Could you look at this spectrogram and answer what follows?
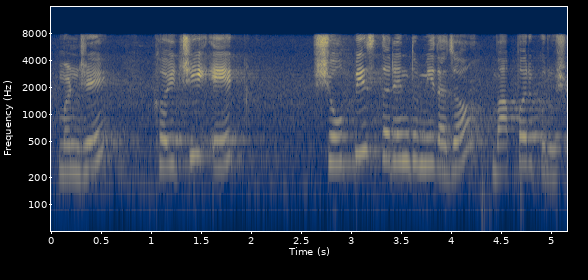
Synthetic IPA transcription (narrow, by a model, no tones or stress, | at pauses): m̤əɳd͡ze | kʰəjt͡ɕiːʔek | ɕopiːst̪əɾent̪um̤iːt̪ad͡zɔʋapəɾkəɾuːɕə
